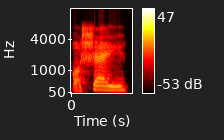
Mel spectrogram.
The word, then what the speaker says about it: Ashi: And then Rav Oshay, or as typically pronounced today, Rav Ashi, says, and he suggests that not that they would actually read them.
